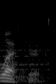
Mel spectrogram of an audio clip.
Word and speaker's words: Leicester: And yes, it is pronounced Leicester.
